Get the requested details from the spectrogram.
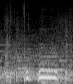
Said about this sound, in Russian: Мама, слышишь? Сова разговаривает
